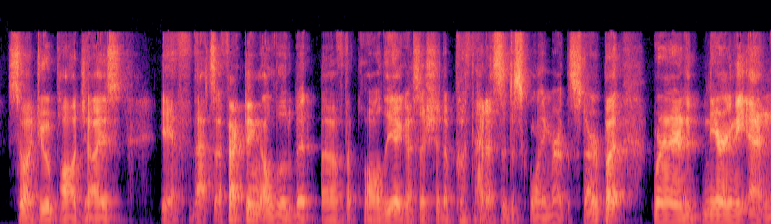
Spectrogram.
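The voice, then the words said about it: Slightly croaky voice. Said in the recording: “My voice is a little bit croaky. Been sick for several days now”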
